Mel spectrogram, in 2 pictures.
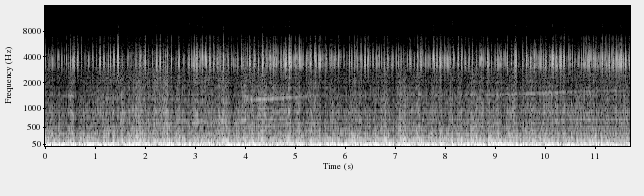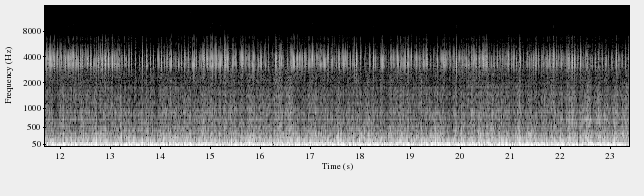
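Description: Steady wind noise and engine running from a maxi-scooter on the move, heard through an action camera's microphone that is covered with tape, which adds a constant crackly clicking. The engine pitch rises faintly a few times.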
